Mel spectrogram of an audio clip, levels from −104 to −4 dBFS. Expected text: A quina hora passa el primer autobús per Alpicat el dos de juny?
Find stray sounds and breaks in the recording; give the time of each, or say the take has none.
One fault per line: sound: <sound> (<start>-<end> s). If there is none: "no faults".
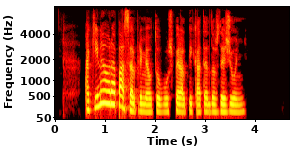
no faults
